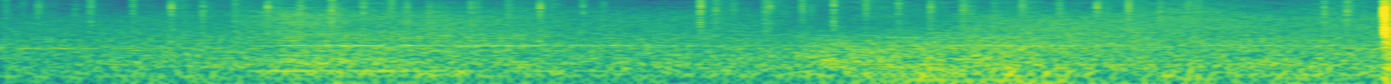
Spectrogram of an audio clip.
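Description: A cat's paws pad softly on a hard wet ground.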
